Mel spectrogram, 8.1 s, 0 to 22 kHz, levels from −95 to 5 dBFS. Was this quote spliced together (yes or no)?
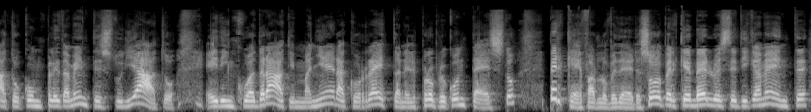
no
